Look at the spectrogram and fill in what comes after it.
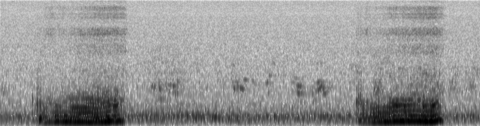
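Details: Two long, loud, buzzing snores on the in-breath, about four seconds apart, with quiet breathing between; snoring.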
